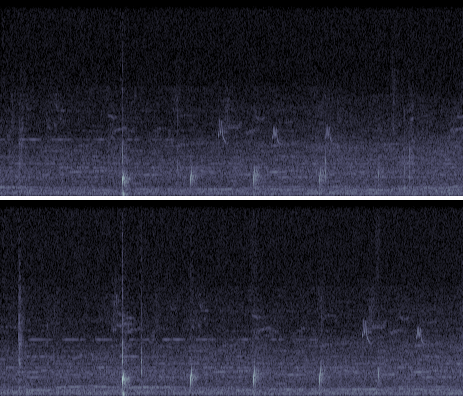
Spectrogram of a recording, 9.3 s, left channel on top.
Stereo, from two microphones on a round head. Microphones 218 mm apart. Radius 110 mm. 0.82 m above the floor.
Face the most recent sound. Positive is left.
turn(degrees=-30)  # may be behind; listen again after turning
